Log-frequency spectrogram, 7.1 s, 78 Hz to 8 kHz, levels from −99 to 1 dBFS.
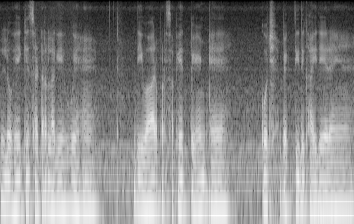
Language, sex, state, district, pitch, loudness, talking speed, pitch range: Hindi, male, Uttar Pradesh, Lalitpur, 95 Hz, -14 LUFS, 145 wpm, 90-95 Hz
